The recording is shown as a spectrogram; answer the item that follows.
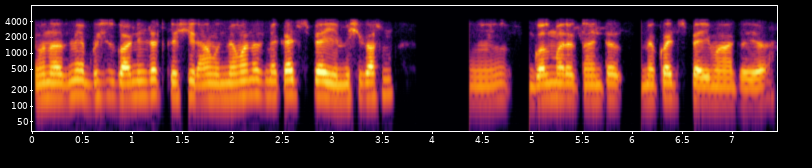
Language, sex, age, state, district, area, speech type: Kashmiri, male, 18-30, Jammu and Kashmir, Bandipora, rural, conversation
